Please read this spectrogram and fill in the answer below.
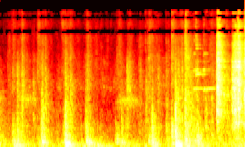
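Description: Footsteps on a hard floor, a few a second, then sharp clicks and clatter near the end as a glass-fronted wooden cupboard is opened.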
